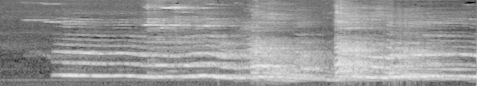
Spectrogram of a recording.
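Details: Two Basset Hounds and a Bloodhound howl together in harmony, a long sustained tonal howl with rich harmonics starting after half a second, a second voice joining and overlapping into a layered chorus.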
